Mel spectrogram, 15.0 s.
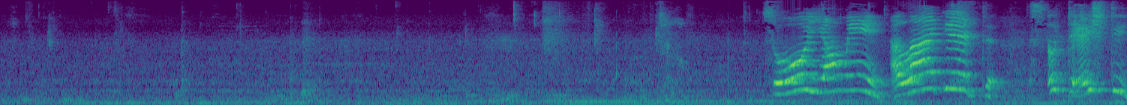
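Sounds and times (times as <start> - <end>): children chewing: 0.0 - 10.2
low steady hum: 0.0 - 15.0.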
